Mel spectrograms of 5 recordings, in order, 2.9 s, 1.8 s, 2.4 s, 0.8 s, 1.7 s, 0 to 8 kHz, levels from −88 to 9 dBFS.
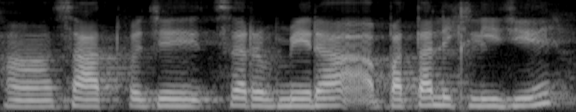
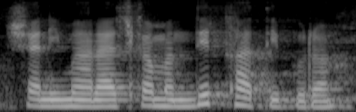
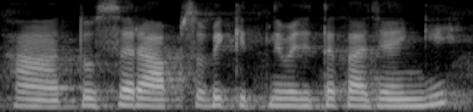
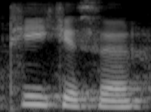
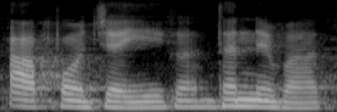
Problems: none marked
